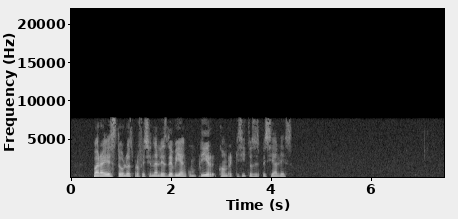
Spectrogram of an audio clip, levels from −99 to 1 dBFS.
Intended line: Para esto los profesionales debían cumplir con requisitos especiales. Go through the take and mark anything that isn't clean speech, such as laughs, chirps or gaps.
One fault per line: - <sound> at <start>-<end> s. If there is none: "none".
none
